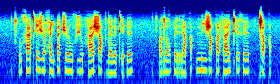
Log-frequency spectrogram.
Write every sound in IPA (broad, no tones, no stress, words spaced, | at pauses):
t͡sʼuxa kʼeʒuħi ʔat͡ʃɹuxʒu ha ʃɒqdø løkʼeʔɾʏ | t͡sʼɒdwuʁpøreq | niʒaqʏ fai̯kʼʏxø | ǀʏq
